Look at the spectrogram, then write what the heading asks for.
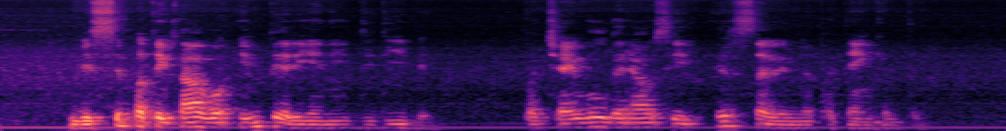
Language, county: Lithuanian, Telšiai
